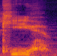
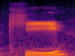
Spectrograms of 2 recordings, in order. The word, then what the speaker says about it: quay: I think it's pronounced key, but uh carry on. All right. I will stroll down the key, the wharf, the dock, the pier, the peninsula, the artificial ground, the mooring station.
